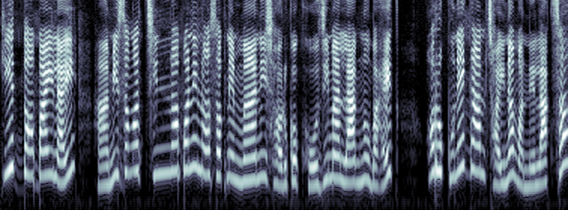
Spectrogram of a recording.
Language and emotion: Nepali, disgusted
